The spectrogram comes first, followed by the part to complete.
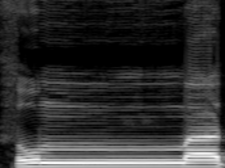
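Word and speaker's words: ثُمَّ: Cara membacanya itu dighunahkan. Jadi didengungkan. Jadi suaranya itu kita tahan, kita panjangkan sejenak. Tsumma tuwaffa tum di bagian tsumnya itu kita kita tahan kita panjangkan sejenak kita dengungkan tumma tuwaffa.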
